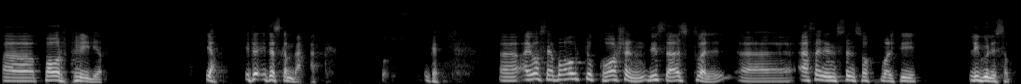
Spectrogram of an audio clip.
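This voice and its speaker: A man's voice: high-pitched, animated, measured pace, long pauses, a little mellow, dry recording. A man whose first language is Tamil, giving an online lecture by phone, speaking in a hesitant way with many fillers and restarts. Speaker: guest lecturer. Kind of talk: online lecture over a call. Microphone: phone on a landline call. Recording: dull dry phone-call audio.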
